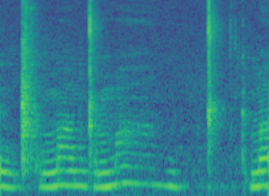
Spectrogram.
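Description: A young man's voice in short, held, sung-like notes, with sharp clicks falling between them.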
